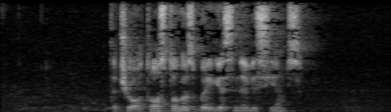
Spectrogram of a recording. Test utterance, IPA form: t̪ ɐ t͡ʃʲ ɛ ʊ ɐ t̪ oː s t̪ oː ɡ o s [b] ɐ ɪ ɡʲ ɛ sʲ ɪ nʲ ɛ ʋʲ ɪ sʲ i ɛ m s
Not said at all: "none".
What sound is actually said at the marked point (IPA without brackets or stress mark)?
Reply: b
